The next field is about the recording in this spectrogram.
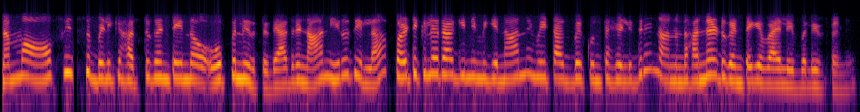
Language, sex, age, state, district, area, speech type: Kannada, female, 18-30, Karnataka, Dakshina Kannada, rural, conversation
